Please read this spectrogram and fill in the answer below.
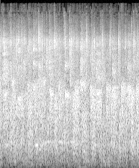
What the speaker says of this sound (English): give me a clap offering to God.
